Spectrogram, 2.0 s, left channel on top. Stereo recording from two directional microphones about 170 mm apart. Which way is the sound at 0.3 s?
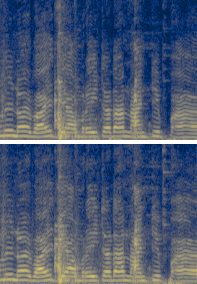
Centre (ahead or behind).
